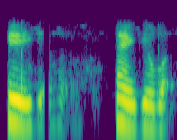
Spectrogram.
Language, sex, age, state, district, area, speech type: Urdu, male, 18-30, Delhi, Central Delhi, urban, conversation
